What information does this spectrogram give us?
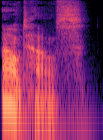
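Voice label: "outhouse", British English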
